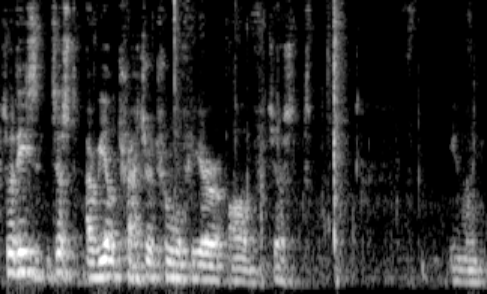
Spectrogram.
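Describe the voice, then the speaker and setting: With a northwest Irish accent, a man of medium pitch speaks with lively intonation. Audible room echo and noticeable background noise fill the recording. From northwest Ireland. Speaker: comic book collector and livestreamer. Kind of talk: casual live stream show-and-tell. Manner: enthusiastic.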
